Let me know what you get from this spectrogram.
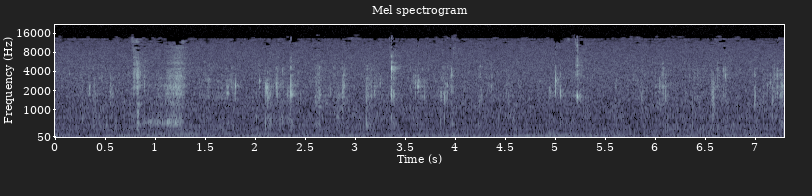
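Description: Faint, close-miked chewing of a mouthful of cheeseburger with the lips closed: soft, wet clicks and smacks, a little stronger about a second in, over a low steady hum.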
